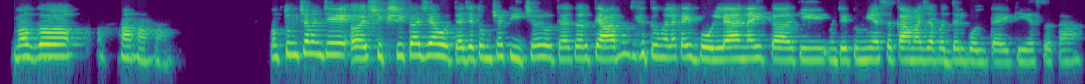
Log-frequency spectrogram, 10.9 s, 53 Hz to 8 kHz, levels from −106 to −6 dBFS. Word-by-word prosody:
मग 270 +1 0
अ - - +8
हां, 275 -2 0
हां, 215 - -6
हां. 215 - -16 1.0
मग 265 - -5
तुमच्या 315 +2 +1
म्हणजे 310 -1 0
अ, 245 -3 +2
शिक्षिका 285 +3 +1
ज्या 300 -1 +5
होत्या 270 -4 +2
ज्या 245 0 0
तुमच्या 265 +2 -2
टीचर 260 +2 -3
होत्या, 255 -3 -3
तर 250 0 -1
त्या 240 -1 +6
म्हणजे 315 +2 -6
तुम्हाला 265 -1 -2
काही 270 - +3
बोलल्या 240 0 +4
नाही 245 +1 +2
का, 230 -1 +1
की 225 0 -4
म्हणजे 225 0 -4
"तुम्ही 230 0 -4
असं 225 +2 -3
का 230 -1 +4
माझ्याबद्दल 220 -1 -5
बोलताय" 205 -1 -6
की 205 -1 -8
असं 205 0 -13
का? 205 0 -10
245 Hz, 190 wpm, -23 LUFS, 225-275 Hz, 1.0 s, अ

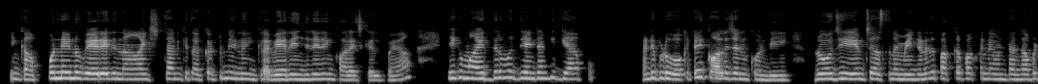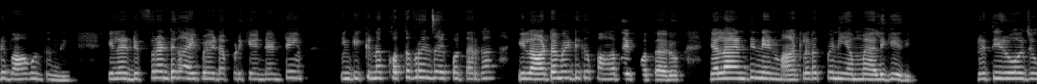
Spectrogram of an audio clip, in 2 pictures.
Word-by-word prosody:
ఇంక 245 - -5
అప్పుడు 285 +7 +1
నేను 285 0 +4
వేరేది 255 0 +6
నా 245 - -1 0.2
ఇష్టానికి 260 +2 -5
తగ్గట్టు 240 +3 -6
నేను 255 -2 -2
ఇంక 225 - -8
వేరే 225 +1 +3
ఇంజనీరింగు 240 +1 -2
కాలేజికెళ్ళిపోయా. 205 0 -5 0.5
ఇక 295 - -2
మా 275 - +4
ఇద్దరి 295 +6 -2
మధ్య 285 -2 +1
ఏంటంటే 280 +2 -2
గ్యాప్ 250 0 -5 0.5
అంటే 250 - -2
ఇప్పుడు 280 -2 +1
ఒకటే 315 +8 -1
కాలేజనుకోండి 230 -6 0 0.4
రోజు 255 +1 +2
ఏం 250 - +1
చేస్తున్నాం? 245 -1 -2
ఏంటనేది 245 +5 -3
పక్క 265 +1 -3
పక్కనే 255 -1 -5
ఉంటాం 235 0 -3
కాబట్టి, 260 +4 -2
బాగుంటుంది. 235 -6 -1 0.4
ఇలా 265 +1 +2
డిఫరెంట్‌గా 300 +3 0
అయిపోయేటప్పటికేంటంటే 255 -1 -4 0.5
ఇంక 270 - +1
ఇక్కడ 290 +1 -2
నా - - -1
కొత్త 285 +2 +1
ఫ్రెండ్సయిపోతారుగా. 285 -3 -2 0.3
ఈళ్ళు 260 -1 +7
ఆటోమేటిక్‌గా 295 +2 +2
పాతయిపోతారు. 235 -4 0 0.4
ఎలా 275 +1 +9
అంటే 280 +3 0
నేను 260 -2 +1
మాట్లాడకపోయిన 270 +4 0
ఈ - - 0
అమ్మాయి 235 -1 +2
అలిగేది. 230 -4 0 0.7
ప్రతిరోజు 270 0 +1
255 Hz, 145 wpm, -22 LUFS, 235-275 Hz, 0.7 s, ఎలా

